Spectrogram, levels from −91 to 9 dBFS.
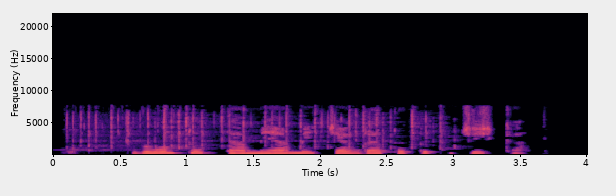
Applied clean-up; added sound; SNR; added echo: classical method Wiener filter.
